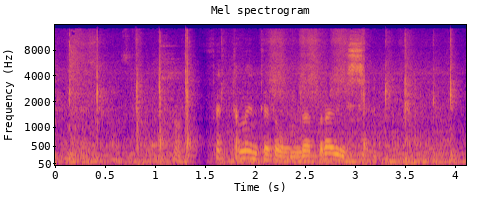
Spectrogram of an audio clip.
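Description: Hands pat and press dough on a stone counter.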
